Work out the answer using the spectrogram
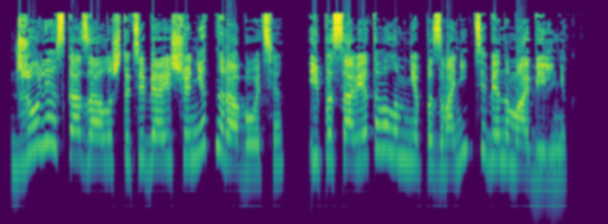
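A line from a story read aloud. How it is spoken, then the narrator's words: Cheerful declaration. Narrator (Russian): бодро заявляет она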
